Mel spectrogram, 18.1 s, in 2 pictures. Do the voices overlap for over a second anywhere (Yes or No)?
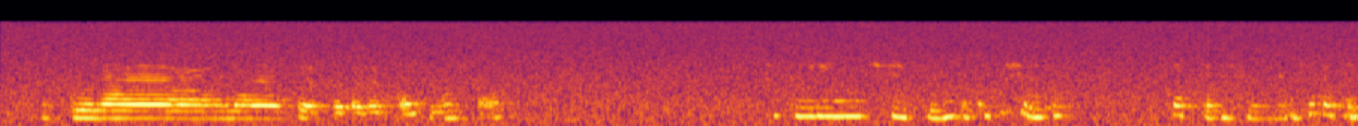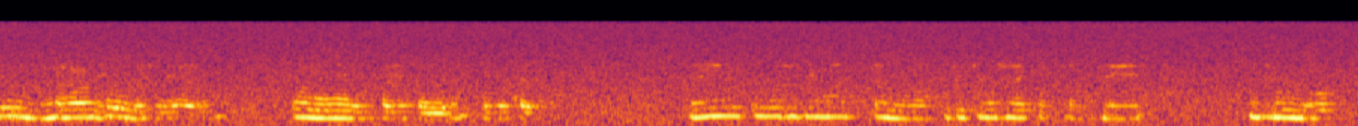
Yes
